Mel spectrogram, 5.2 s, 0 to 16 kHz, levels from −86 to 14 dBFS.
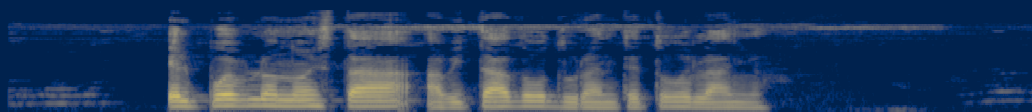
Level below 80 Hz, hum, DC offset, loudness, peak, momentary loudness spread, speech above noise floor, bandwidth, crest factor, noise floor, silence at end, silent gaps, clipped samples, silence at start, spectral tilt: -62 dBFS; none; under 0.1%; -20 LUFS; -2 dBFS; 10 LU; 40 dB; 11.5 kHz; 20 dB; -59 dBFS; 1.35 s; none; under 0.1%; 0.85 s; -5 dB/octave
